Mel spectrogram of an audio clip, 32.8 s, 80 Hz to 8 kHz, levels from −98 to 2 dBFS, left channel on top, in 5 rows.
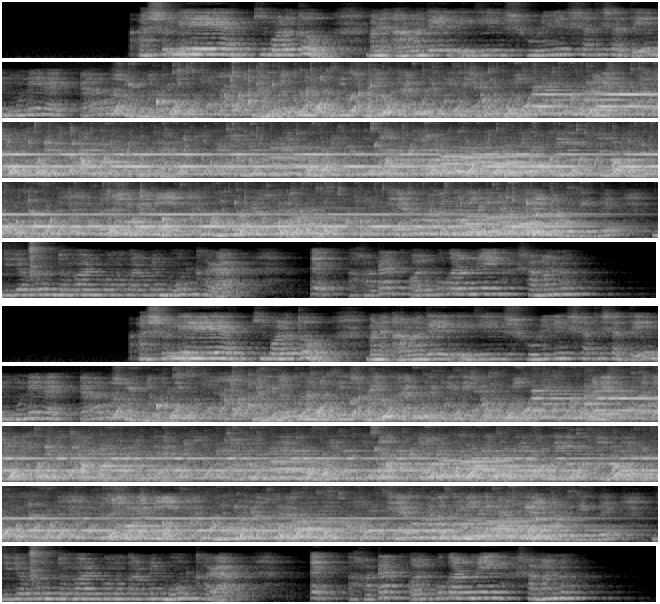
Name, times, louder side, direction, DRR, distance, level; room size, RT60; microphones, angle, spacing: voice 1, 1.3-29.0 29.3-31.9, right 1 dB, 65° right, -5 dB, 1.4 m, -34 dB
Sink (filling or washing), 7.5-25.3 26.5-26.6, left 1 dB, 20° left, 0.4 m, -29 dB
sound 1, 11.9-25.7, left 3 dB, 35° right, 0.9 m, -26 dB
4.6 x 3.0 x 3.0 m, 0.96 s
head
